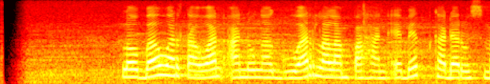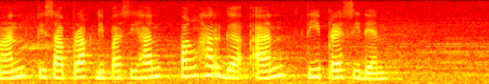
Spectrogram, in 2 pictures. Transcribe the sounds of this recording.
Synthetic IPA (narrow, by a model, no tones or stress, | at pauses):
lɔbawart̪awana̰nuŋaɡuarlalampaɦanɛ̰bɛt̪̚kadaɾusmant̪isapɾak̚dipasiɦanpaŋɦarɡaʔant̪ipɾɛsidɛn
